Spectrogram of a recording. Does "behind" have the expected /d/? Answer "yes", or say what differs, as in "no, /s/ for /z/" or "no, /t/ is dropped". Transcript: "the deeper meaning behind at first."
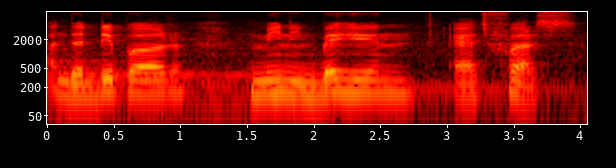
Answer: no, /d/ is dropped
